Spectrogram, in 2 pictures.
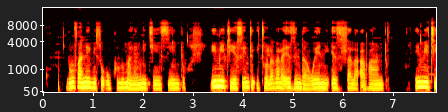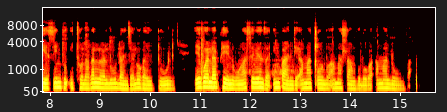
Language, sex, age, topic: North Ndebele, male, 36-49, health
